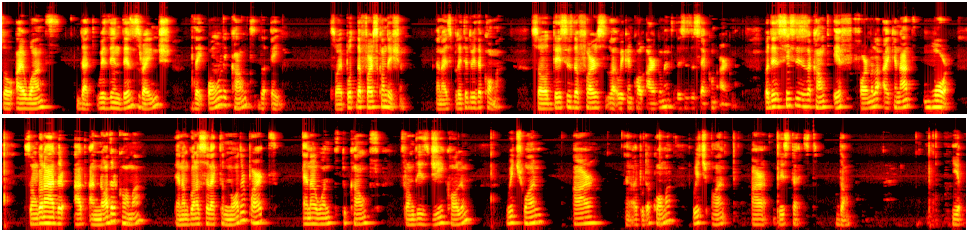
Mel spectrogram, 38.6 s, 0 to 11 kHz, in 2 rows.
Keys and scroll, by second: 3.7 ,, 4.5 shift+', 5.1 shift+a, 5.4 shift+', 19.3 ,, 29.0 ,, 32.4-34.7 typing, 37.8 shift+0.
